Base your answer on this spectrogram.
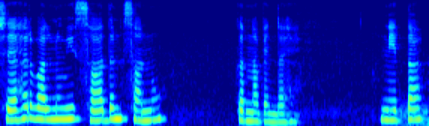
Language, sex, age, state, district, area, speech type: Punjabi, female, 18-30, Punjab, Tarn Taran, rural, spontaneous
